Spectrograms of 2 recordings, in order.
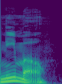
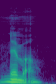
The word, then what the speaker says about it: Nimmo: Apparently the A's broadcast was saying Brandon Nemo instead of Nimmo.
